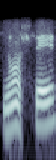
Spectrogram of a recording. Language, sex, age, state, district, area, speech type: Hindi, male, 60+, Uttar Pradesh, Mau, urban, conversation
